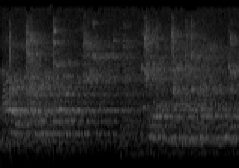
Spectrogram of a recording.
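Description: Basketball being dribbled on a hardwood court, several faint bounces.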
